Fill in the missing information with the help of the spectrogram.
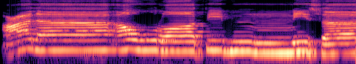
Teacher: جب ہم نے سین کو حمزہ ساکن کے ساتھ ملانا ہے تو جھٹکا سا محسوس ہوگا اس کو ادا کرتے ہوئے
